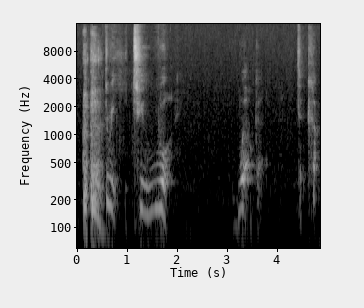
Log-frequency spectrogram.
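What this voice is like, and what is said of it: Dramatic movie-trailer announcer voice. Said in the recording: “your movie man, movie phone voice”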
